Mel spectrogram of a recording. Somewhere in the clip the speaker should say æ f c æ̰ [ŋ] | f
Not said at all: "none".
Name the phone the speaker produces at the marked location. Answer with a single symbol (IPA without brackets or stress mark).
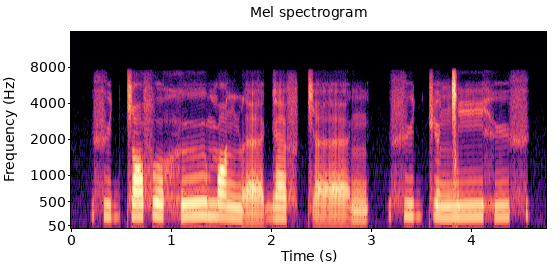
ŋ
